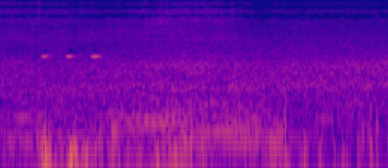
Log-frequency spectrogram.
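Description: An electric motor whirs as a car's tailgate slowly closes.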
